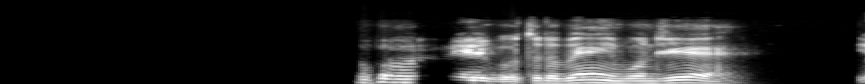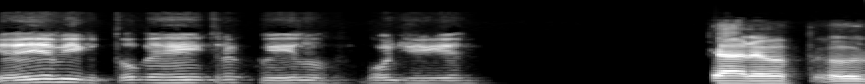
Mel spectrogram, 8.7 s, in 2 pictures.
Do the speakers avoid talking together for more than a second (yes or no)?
yes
